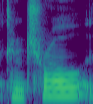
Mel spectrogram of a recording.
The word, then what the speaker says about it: control: You know, on your keyboard, you might use a Control Z, control. Control. We say that TR like it's a CHR, like ch-ch-ch, troll, troll. Control Z.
